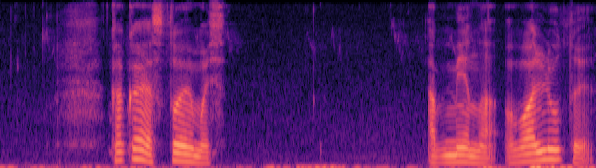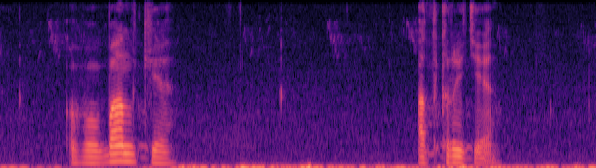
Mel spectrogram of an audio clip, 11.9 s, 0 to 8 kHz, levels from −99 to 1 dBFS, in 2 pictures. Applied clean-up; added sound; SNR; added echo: none; Ocean; 7 dB; none.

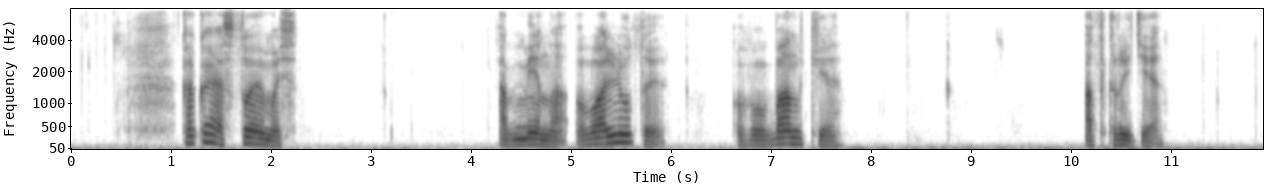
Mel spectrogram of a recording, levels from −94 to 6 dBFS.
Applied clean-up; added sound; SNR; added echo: neural diffusion model UNIVERSE++.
